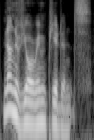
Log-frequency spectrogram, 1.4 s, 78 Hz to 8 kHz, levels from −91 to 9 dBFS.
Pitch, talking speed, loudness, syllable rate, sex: 145 Hz, 170 wpm, -14 LUFS, 5.3 syllables/s, male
